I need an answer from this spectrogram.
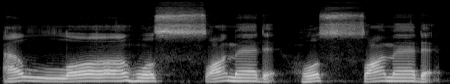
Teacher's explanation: Jika berada di pertengahan, maka hamzahnya akan hilang, tidak dibaca lagi. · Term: hamzah wasal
